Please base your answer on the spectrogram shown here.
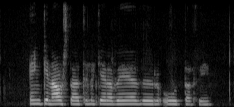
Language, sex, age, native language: Icelandic, female, 12, Icelandic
